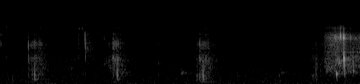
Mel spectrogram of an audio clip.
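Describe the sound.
A person chews while eating, with a few faint, crunchy bites spread unevenly through a quiet background. No one talks.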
